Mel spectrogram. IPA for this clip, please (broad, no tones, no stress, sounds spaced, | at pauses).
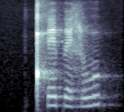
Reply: ǃʰ e p e ɮ u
